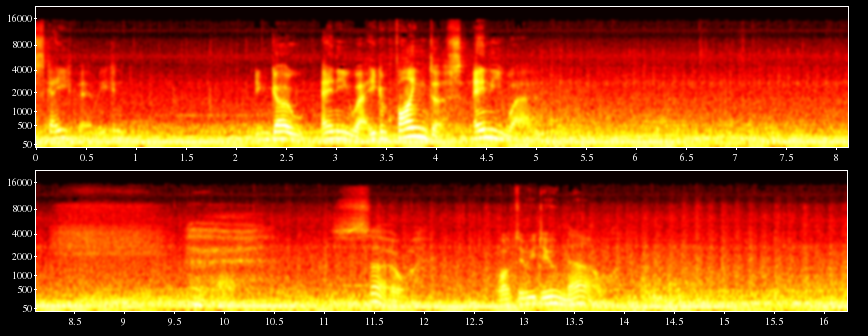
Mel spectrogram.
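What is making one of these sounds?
A steam engine hums low and steadily at idle.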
